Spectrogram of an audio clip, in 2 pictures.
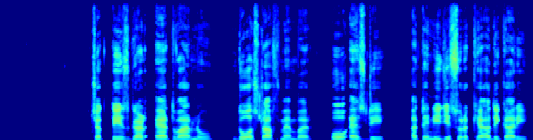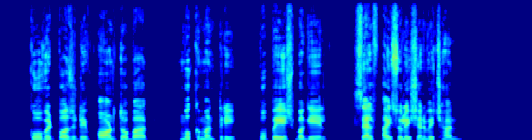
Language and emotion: Punjabi, neutral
